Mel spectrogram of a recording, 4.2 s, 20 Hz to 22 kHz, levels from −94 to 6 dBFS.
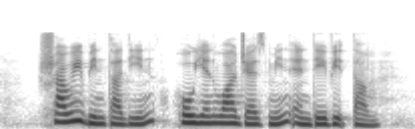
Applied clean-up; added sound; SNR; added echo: none; none; none; none.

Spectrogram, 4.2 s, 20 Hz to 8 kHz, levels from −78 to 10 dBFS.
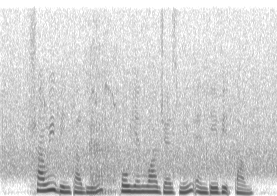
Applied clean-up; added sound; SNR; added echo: none; Rain + Livestock, farm animals, working animals; 15 dB; none.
